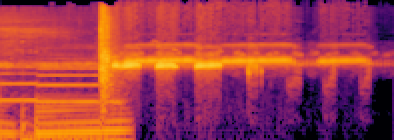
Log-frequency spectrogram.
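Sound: european tree frog calling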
